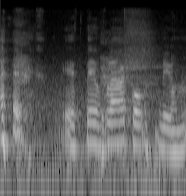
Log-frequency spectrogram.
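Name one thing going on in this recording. An elderly woman talks nearby.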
